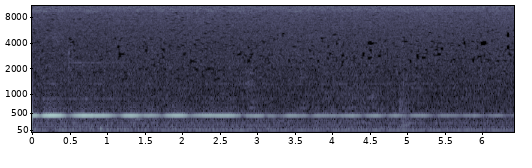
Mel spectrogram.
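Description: One sustained, nearly pure electric guitar note, plucked just before and left ringing, slowly fading. Typical of a guitarist tuning between songs.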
